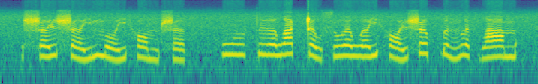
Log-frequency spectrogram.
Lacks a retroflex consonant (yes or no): no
